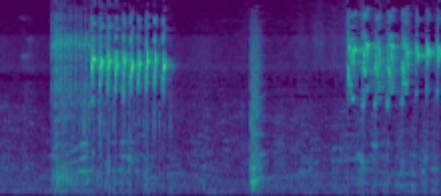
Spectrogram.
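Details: Baby lovebird calls used as a lure to draw replies from other birds: two bursts of fast, shrill, buzzy chirps, each about a second long and repeated many times per second, separated by a single short click.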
